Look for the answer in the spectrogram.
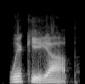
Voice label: "wickiup", American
